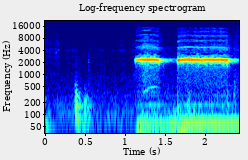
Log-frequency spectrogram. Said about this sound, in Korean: 이 소리입니다. 오늘 호루라기 소리예요.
